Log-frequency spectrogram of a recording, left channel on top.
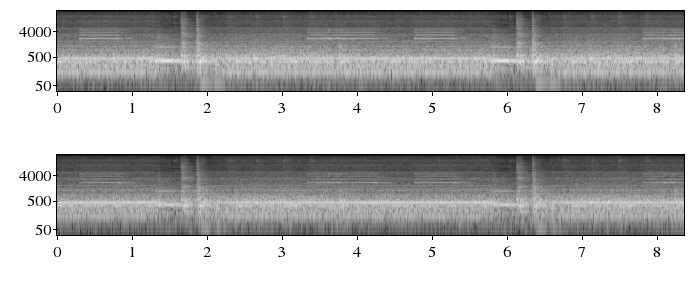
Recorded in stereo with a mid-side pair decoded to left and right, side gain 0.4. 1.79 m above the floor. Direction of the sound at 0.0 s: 70° left.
